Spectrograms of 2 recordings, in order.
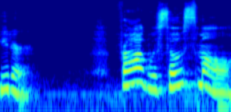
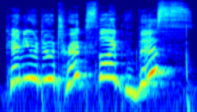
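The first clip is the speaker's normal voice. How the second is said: high, loud boast; boastful Toad; 11 semitones higher, 9 dB louder than usual. Acted. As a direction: brag to Frog.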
